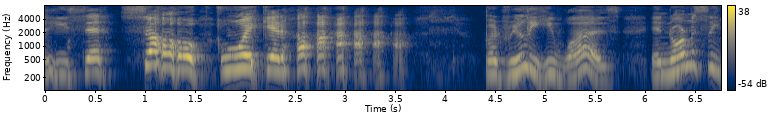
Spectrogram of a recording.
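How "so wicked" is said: loud laughing wicked wolf; gloating laugh. Acted. Wolf gloating over his meal, laughing. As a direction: relish being bad.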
